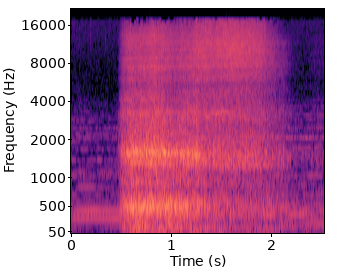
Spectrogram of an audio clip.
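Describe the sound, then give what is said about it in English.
A single deep breath drawn in through the nose or mouth during a guided breathing exercise, an airy, hissy inhale lasting about a second and a half, fairly loud and heard on its own over a faint steady hum. “Breathe in.”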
